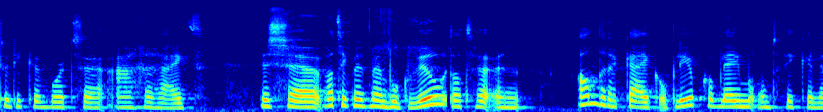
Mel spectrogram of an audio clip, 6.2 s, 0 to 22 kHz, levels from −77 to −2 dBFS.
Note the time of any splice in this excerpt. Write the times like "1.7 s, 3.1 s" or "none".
1.9 s, 3.3 s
